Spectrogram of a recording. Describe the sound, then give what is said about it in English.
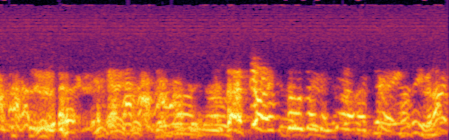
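A person imitates a small Mexican chihuahua barking, letting out a rapid, continuous run of high-pitched yaps and yips, fairly loud. “Have you ever heard a Mexican dog bark?”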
